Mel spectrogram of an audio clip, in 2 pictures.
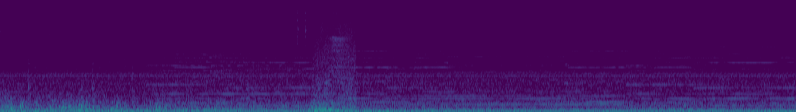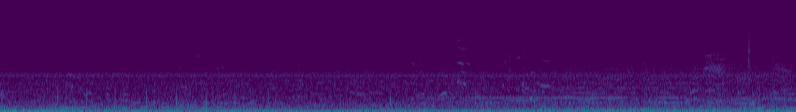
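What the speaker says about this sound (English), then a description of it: "it's always raining in Temeria" Steady rain falls in the video game The Witcher, with a dull low rumble underneath, and a sharp crack stands out near the start.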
